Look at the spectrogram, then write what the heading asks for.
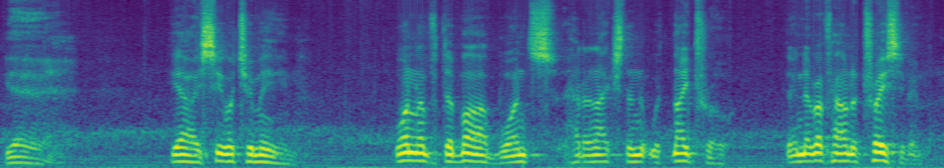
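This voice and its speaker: A man's voice: medium pitch, expressive, normal speed, a little mellow, a little hiss or hum, lightly acted. A man acting a desperate, tormented gangster in 1940s radio-drama style, stammering and panicky. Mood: grim.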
